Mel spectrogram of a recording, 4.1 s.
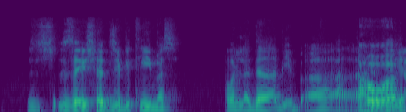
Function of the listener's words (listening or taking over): listening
